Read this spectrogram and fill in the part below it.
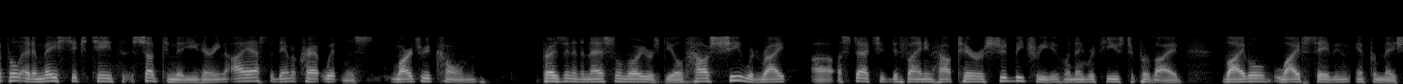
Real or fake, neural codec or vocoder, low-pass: fake; codec, 16 kHz, 0.5 kbps, FunCodec, trained on Chinese and English, 25 frames a second; 3.6 kHz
